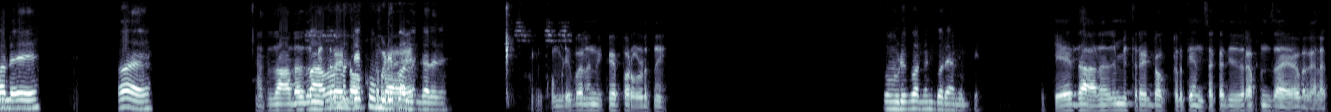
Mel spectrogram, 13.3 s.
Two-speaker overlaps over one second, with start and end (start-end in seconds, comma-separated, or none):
3.1-4.5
